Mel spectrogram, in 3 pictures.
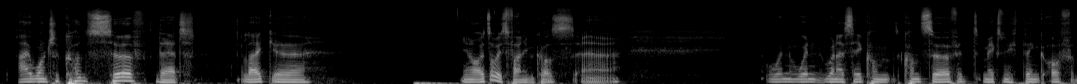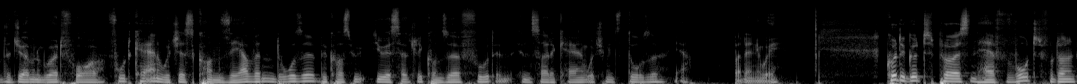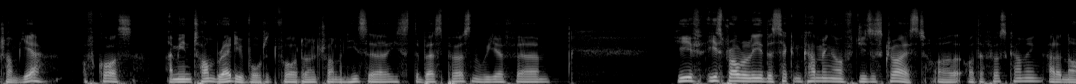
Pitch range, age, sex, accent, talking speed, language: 110-135 Hz, 20-39, male, German, 180 wpm, English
